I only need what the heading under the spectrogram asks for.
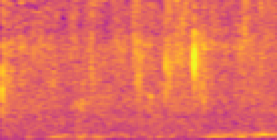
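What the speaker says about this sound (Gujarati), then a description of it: "અત્યારે વરસાદ ચાલુ છે, તમે જોઈ શકો છો." Rain falls steadily in a soft, even hiss of drops on surfaces, faint and continuous, with a few brief tonal sounds faintly in the background.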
